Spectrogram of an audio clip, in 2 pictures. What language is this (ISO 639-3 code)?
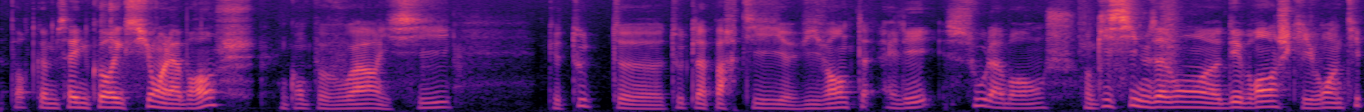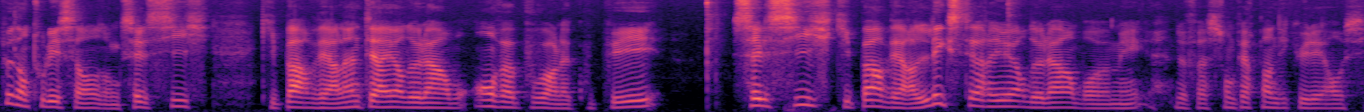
fra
